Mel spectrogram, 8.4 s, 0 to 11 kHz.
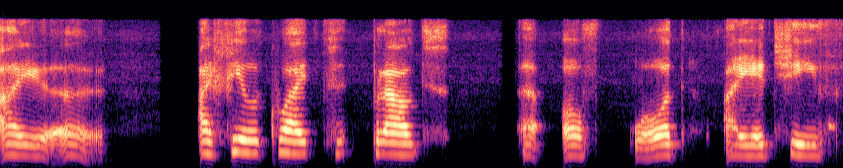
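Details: Aphasia following a stroke in December 2016, with word-finding difficulty.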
